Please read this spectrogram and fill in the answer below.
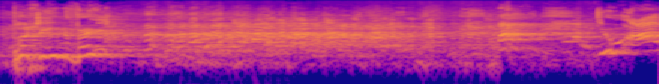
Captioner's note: audience laughing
